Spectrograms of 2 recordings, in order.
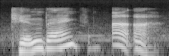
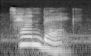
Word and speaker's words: TN Bank: How do you say the name? TN Bank? Nope. Tin Bank? So what is it? 10 Bank. 10, as in Tennessee.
